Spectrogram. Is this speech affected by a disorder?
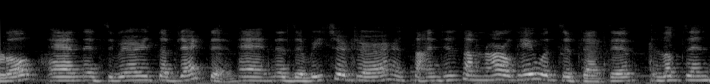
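Yes: slurred speech.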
